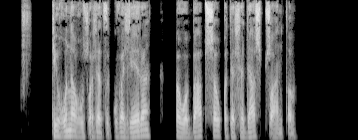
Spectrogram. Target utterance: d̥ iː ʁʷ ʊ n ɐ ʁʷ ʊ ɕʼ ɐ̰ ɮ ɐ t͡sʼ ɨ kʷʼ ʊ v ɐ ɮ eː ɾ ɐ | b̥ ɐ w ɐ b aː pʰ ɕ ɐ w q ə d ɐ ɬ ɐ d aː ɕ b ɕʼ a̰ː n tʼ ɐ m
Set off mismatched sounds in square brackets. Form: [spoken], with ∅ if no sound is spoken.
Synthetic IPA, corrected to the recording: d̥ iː ʁʷ ʊ n ɐ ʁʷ ʊ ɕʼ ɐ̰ ɮ ɐ t͡sʼ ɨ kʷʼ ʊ v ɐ ɮ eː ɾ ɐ | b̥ ɐ w ɐ b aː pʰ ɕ ɐ w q ə d ɐ ɬ ɐ d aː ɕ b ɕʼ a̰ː n tʼ ɐ m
